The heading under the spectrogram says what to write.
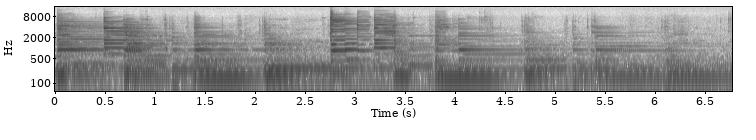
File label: cadence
